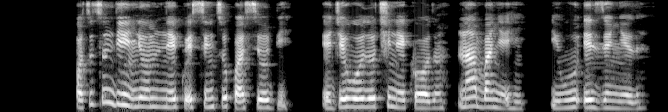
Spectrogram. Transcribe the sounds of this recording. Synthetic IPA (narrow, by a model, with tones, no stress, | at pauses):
ɔ˨tʊ˦tʊ˦n̩˦dɪ˦˨ɲo˦m̩˦ne˦kʷe˦si˦n̩˦tʊ˦kʷa˨si˦o˦bi˨ | ḛ˨d͡ʒe˦wo˦ɾo˦t͡ʃi˦ne˦kɔ˦ɾʊ˦na˦ba˦ɲe˨ɦi˦ | i˨wu˦ʔe˦ze˦ɲe˨ɾe˦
